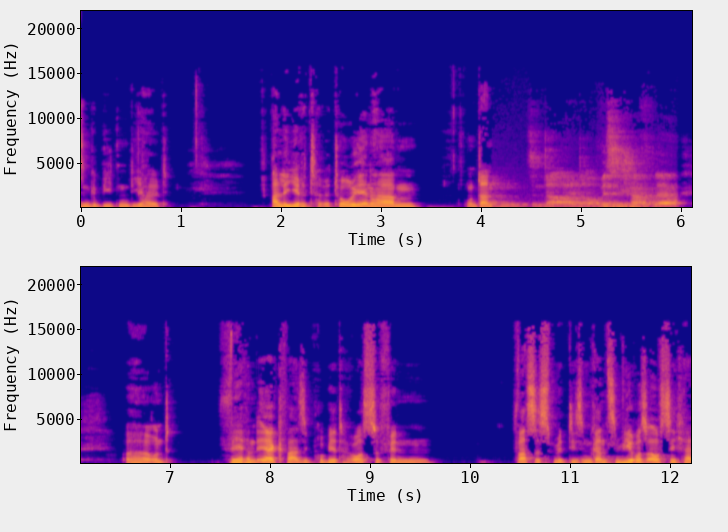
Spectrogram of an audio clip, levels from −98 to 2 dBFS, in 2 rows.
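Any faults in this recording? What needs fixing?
From 4.12 to 5.94 s, after "haben und" until "äh und während er", the speech abruptly turns hollow and roomy, thinner in the bass, about 10 dB quieter, with room noise rising to roughly 30 dB below the speech. This is likely a switch to a distant microphone. A simple gain drop would keep the tone intact, and added reverb wouldn't thin the bass or bring up noise. Monitor and record the close microphone on its own track so a dropout can be caught and patched.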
